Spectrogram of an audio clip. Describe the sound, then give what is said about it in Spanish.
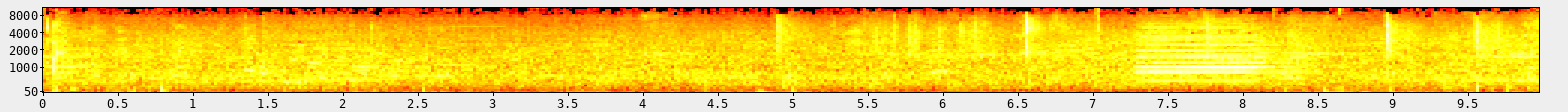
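A single loud car horn blares for nearly a second near the end, from impatient drivers held up as a religious brotherhood procession stops in the street, standing out over a steady background of street noise and crowd murmur. “De nuevo se detienen ante, ante nosotros y los coches que se empiezan a desesperar.”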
